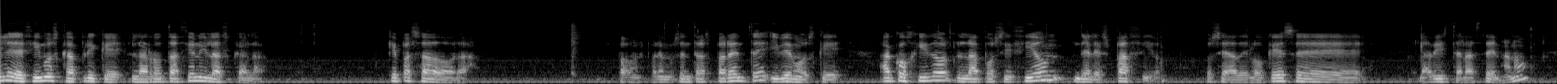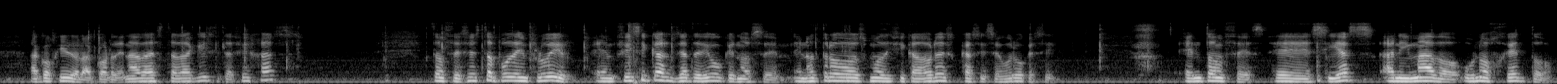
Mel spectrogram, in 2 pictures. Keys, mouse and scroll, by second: 6.8 click, 14.3-31.1 middle drag, 16.5 KP_7, 26.0 click, 29.8 right click.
